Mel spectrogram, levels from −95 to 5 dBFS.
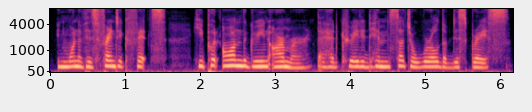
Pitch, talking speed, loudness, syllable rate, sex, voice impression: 195 Hz, 205 wpm, -15 LUFS, 4.9 syllables/s, female, very feminine, very adult-like, thin, tensed, slightly powerful, dark, hard, clear, very fluent, slightly raspy, cool, very intellectual, refreshing, slightly sincere, calm, very friendly, reassuring, unique, elegant, wild, slightly sweet, lively, strict, slightly intense, slightly sharp, light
